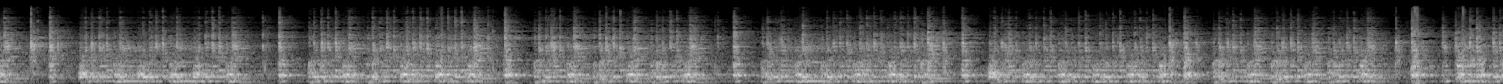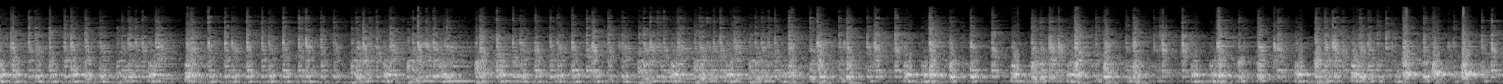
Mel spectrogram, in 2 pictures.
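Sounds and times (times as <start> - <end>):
rapid hand-drum strokes: 0.0 - 30.0.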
